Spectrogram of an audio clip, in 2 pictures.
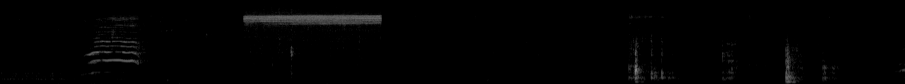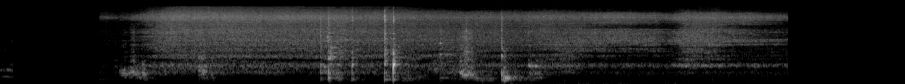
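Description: Chopped tomatoes, onions and green chillies sizzling in hot oil in a metal pan, with a metal spatula scraping and clacking against the pan as they are stirred. The loud sizzle comes in about ten seconds in and cuts off suddenly near the end, after a short burst of hiss and a few light knocks earlier.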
